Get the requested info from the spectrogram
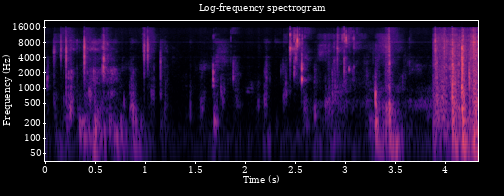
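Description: A person chewing crunchy plantain chips: irregular crisp crunches, with a short lull partway through and the loudest crunching near the end.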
